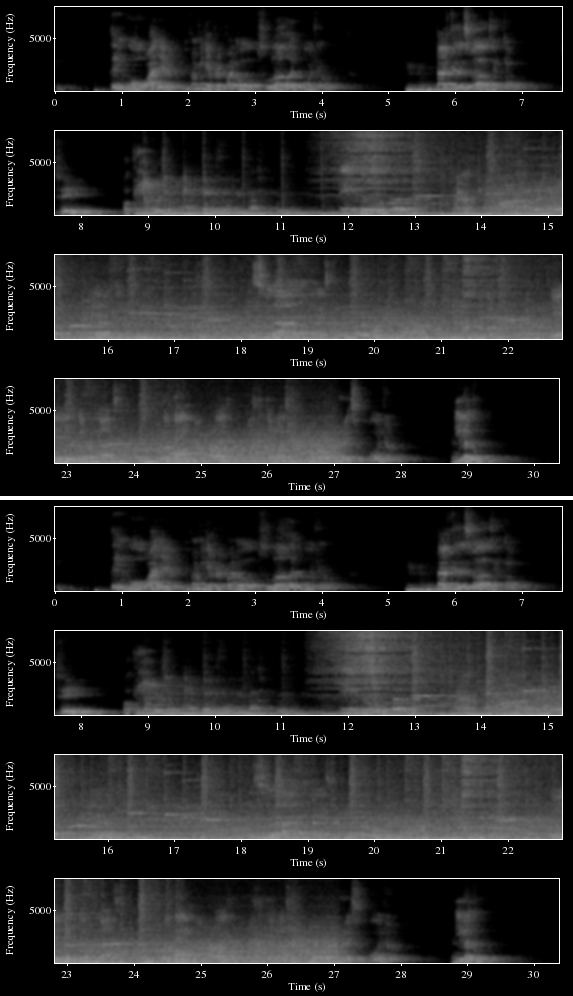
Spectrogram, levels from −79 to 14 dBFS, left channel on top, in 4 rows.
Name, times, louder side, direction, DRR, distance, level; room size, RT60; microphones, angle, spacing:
voice 1, 0.8-4.1 5.7-6.9 8.6-9.0 11.8-12.6 13.6-13.8 14.4-15.3 15.6-16.8 17.2-22.0 22.6-27.9 28.8-29.1, left 1 dB, 90° left, -4 dB, 1.1 m, -33 dB
voice 2, 5.2-5.8 7.6-8.2 8.9-11.2 12.1-13.0 13.6-13.9 17.8-18.9 22.7-23.2 28.7-29.1, left 1 dB, 25° left, -3 dB, 0.8 m, -35 dB
sound 1, 8.8-20.6, left 2 dB, 45° left, 0.3 m, -38 dB
sound 2, 11.4-24.8, right 1 dB, 35° right, 0.5 m, -30 dB
sound 3, 14.0-27.1, left 1 dB, 70° left, 1.0 m, -32 dB
5.5 x 2.6 x 2.8 m, 1.1 s
head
